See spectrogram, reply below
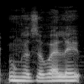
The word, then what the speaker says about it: ungizwile: The first is the word Ungazawele, which is spelled U-N-G-I-Z-W-I-L-E, which means you heard me. The next is the word Puma, which is spelled P-H-U-M-A, and it means get out.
